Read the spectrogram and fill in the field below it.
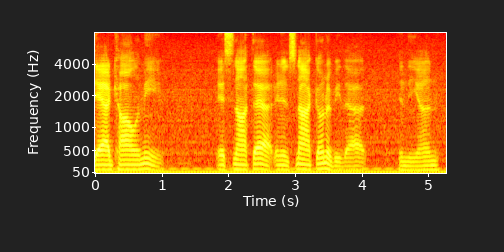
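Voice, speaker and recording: A fairly low-pitched man with fairly even intonation, long, frequent pauses and audible room echo. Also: fairly slow pace. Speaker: mental health vlogger. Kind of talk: personal vlog monologue. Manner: muttered; halting.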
